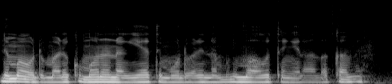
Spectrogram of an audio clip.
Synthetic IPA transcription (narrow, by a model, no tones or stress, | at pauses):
nemaondomaɾekomɔnanaɣeatemoːndoaɾenamoɾimɔaɣotɛŋɡɛɾaːðakamɛ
